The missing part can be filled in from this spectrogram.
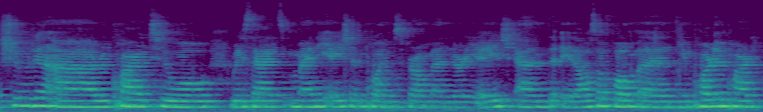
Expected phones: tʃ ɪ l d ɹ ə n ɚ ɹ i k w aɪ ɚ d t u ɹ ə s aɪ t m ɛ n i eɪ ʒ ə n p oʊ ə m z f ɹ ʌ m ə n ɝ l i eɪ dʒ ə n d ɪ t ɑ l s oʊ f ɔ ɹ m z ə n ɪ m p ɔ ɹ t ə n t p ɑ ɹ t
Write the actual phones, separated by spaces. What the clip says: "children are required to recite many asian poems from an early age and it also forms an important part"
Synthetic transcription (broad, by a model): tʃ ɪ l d ɹ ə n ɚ ɹ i k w aɪ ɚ d t u ɹ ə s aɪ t m ɛ n i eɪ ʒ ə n p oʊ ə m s f ɹ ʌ m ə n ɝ i eɪ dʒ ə n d ɪ t ɑ l s oʊ f ɔ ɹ m ə n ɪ m p ɔ ɹ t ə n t p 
